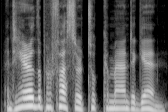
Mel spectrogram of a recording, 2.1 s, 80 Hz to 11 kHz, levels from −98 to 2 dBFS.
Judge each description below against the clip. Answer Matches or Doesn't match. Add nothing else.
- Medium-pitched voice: Matches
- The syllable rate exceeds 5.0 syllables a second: Matches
